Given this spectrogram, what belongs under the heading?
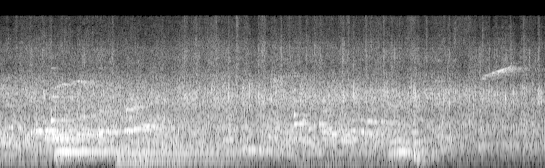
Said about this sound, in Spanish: Alguien de un aplauso a Jesús.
